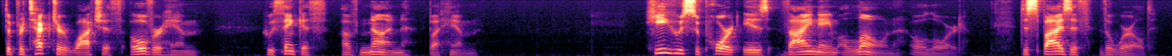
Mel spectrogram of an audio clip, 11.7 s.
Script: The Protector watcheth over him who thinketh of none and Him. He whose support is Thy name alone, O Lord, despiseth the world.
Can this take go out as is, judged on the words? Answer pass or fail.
fail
